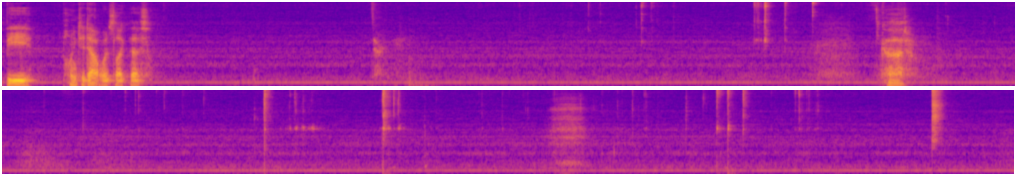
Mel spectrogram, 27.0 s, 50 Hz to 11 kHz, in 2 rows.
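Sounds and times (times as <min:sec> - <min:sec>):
steady low hum: 0:00.0 - 0:27.0
clicks of pistol parts: 0:25.9 - 0:26.1.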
